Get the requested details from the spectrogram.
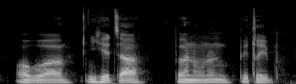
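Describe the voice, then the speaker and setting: A man speaks in a fairly low voice with monotone, flat intonation. The recording is very clean, with a silent background. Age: 20s. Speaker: young dairy farmer. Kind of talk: interview. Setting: farmhouse kitchen.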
